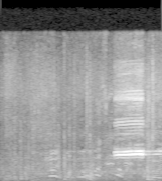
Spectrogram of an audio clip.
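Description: A short, high whistle blast, under half a second long, about one and a half seconds in, over faint distant shouting from the pitch.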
